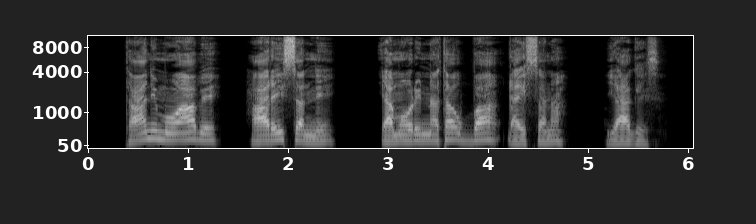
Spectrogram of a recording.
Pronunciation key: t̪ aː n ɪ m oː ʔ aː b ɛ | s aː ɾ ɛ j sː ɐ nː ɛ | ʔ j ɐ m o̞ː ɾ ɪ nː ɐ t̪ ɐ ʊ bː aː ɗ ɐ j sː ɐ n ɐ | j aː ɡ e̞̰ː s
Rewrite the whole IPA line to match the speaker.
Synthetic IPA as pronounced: t̪ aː n ɪ m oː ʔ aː b ɛ | h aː ɾ ɛ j sː ɐ nː ɛ | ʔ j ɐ m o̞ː ɾ ɪ nː ɐ t̪ ɐ ʊ bː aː ɗ ɐ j sː ɐ n ɐ | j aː ɡ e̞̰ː s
